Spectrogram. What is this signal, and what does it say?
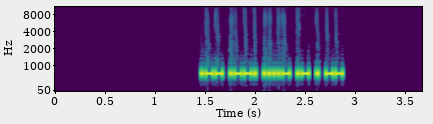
Morse code, heard as a keyed tone, about 51 wpm, 700 Hz. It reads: WP4AEM
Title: USA Call Signs - 6 Characters - 50wpm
